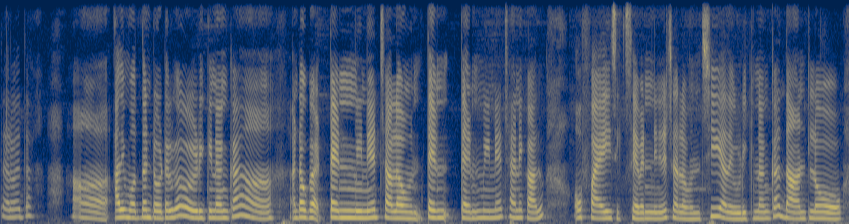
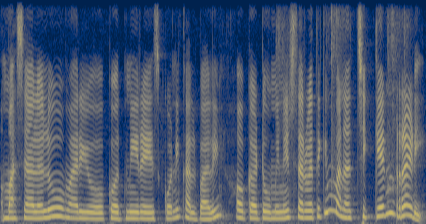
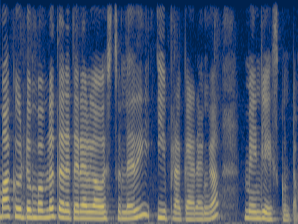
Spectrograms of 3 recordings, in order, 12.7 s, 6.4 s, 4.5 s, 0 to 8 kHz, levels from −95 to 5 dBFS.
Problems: background conversations at intervals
